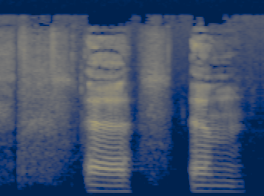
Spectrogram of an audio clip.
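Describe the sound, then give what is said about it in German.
A voice imitates angry, forceful huffing as the sound of an angry emoji, breathing hard out through the nose like in anime such as Dragon Ball: breathy nasal exhales alternating with two loud, strained voiced grunts, alone, over a couple of seconds. “Der atmet ganz doll aus der Nase raus, so also ein bisschen wie in diesen Animes, wie bei Dragon Ball.”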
